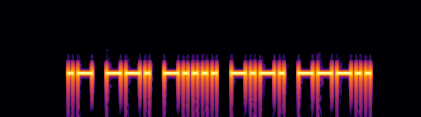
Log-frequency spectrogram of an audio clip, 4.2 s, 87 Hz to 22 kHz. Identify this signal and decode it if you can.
Morse code, heard as a keyed tone, about 25 wpm, 700 Hz. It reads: AG6C8
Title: Code Groups - 5 Letter:Numbers - 25wpm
